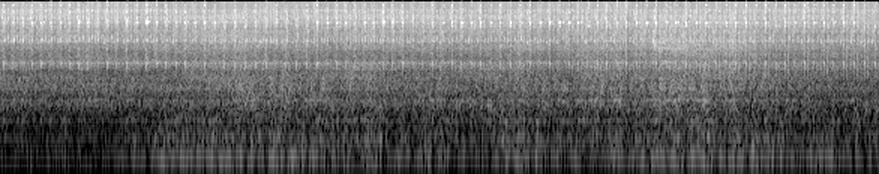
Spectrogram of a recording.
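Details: Cold start, engine running: fast, fairly even light valve-train ticking about four per second, typical of a noisy rocker arm with loose lash; cause suspected, not confirmed.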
